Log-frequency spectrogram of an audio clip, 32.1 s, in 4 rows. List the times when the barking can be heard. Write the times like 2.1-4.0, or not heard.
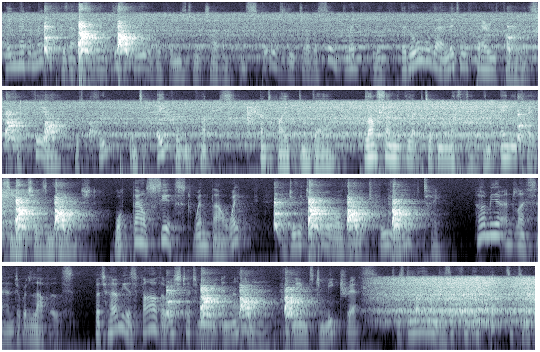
0.6-2.0, 7.5-9.4, 15.8-17.1, 20.1-22.1, 26.6-28.6.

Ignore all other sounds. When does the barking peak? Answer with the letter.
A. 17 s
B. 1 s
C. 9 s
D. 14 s
B.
